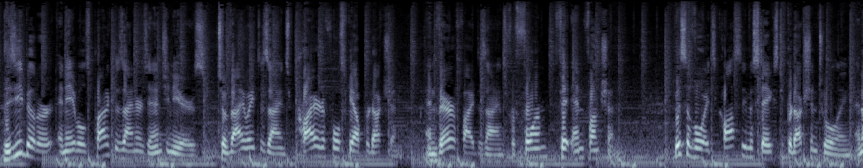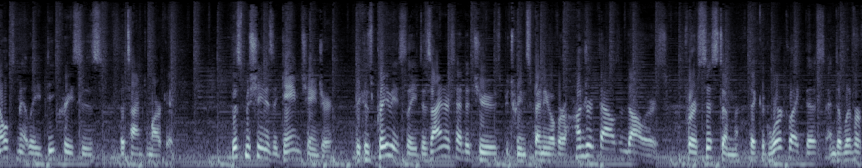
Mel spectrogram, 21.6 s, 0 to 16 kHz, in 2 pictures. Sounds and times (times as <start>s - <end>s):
Music: 0.0s - 21.5s
Speech: 0.1s - 7.8s, 8.4s - 13.0s, 13.7s - 21.5s.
